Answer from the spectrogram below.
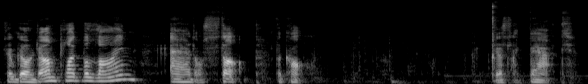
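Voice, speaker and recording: Without a script, a demonstrator talks through a tech device in a mid-pitched, fairly bright voice. The explanation is thorough, stepping from detail to detail.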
